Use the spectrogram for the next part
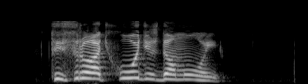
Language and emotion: Russian, angry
